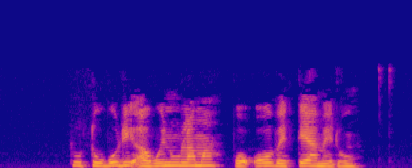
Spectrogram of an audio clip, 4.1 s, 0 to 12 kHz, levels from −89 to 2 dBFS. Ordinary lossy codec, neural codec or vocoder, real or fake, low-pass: AAC, 48 kbps; none; real; 7.2 kHz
